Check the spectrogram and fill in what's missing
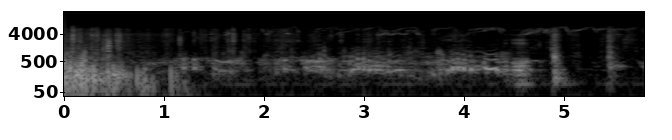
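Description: Pigeons coo and murmur close by in soft repeated bursts, with scattered wing flutters and light shuffling.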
